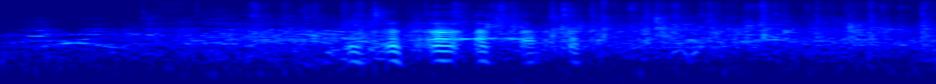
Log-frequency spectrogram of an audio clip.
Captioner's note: applause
